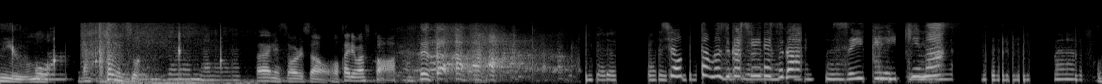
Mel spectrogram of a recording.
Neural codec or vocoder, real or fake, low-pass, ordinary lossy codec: codec, 16 kHz, 1 kbps, X-Codec, HuBERT features, trained on general audio; fake; 7.2 kHz; none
